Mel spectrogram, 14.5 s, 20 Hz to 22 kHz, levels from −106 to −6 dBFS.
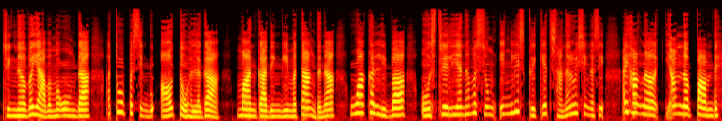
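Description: Speech, affected throughout by periodic clock jitter: interference is modulating the converter's sampling clock at a rate of around 2 kHz, placing sidebands at that spacing on either side of every component. The result is a rough, metallic edge, strongest on higher-frequency content, that disappears whenever the audio falls silent.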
